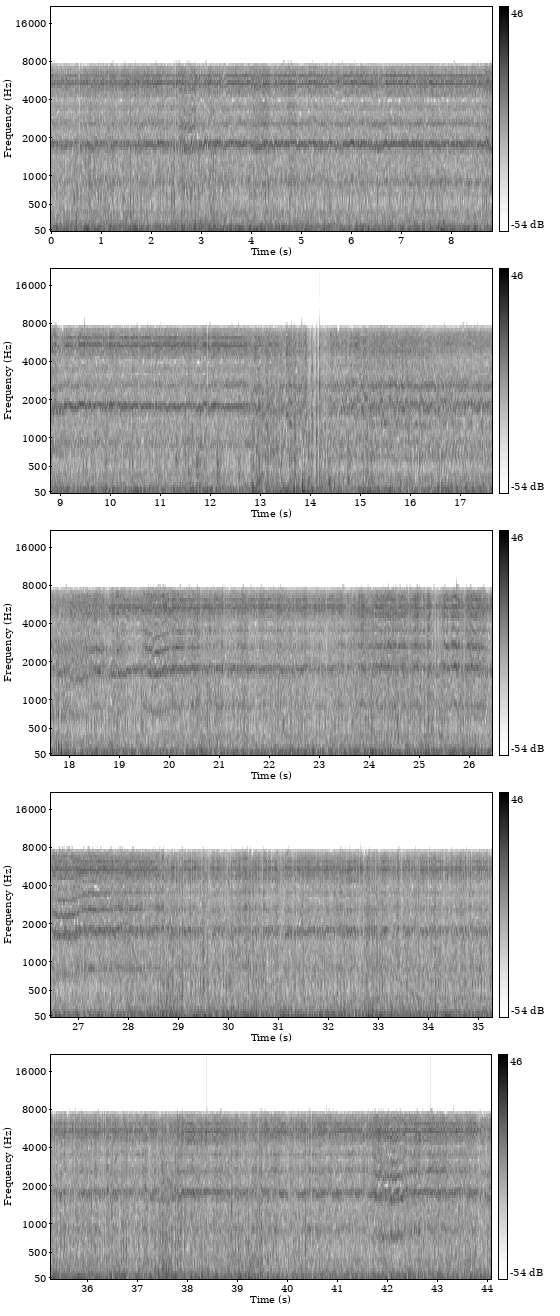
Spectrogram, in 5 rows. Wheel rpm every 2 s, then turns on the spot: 230, 230, 230, 230, 230, 240, 220, 180, 200, 210, 230, 230, 240, 230, 240, 230, 230, 240, 230, 230, 230, 220.
none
